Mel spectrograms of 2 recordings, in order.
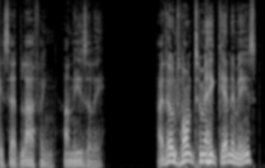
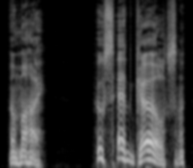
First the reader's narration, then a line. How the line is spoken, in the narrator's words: exclaimed John Thomas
